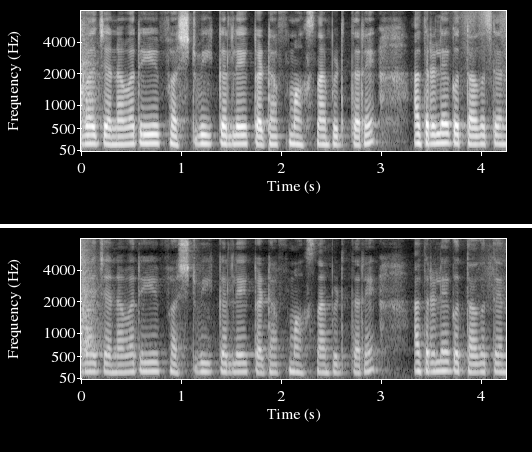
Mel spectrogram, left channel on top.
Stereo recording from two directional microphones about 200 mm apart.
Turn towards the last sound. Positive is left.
turn(degrees=30)  # may be behind; listen again after turning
